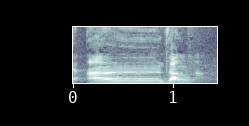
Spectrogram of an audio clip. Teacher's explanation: नून कामिलन मख्फी रहता है, सदा आवाज़ जो है भीनी से निकलती है। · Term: इख्फा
